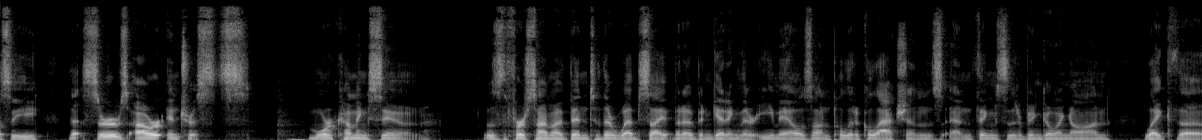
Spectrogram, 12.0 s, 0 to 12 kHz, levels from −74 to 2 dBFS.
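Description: Nothing in the recording stood out as a technical fault on listening.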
